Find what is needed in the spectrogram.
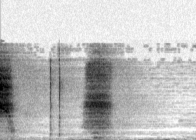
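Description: Two quick, faint computer mouse clicks about half a second in, followed by a short, soft breath.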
